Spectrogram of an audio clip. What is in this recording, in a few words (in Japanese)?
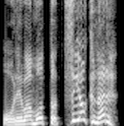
「俺はもっと強くなる！」, 男の子 王道系少年主人公 戦闘ボイス; レベルアップ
